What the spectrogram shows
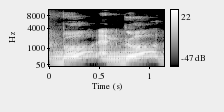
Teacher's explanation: It rushes into you, giving implosives like [ɓ] or [ɠ] their characteristic gulping sound.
